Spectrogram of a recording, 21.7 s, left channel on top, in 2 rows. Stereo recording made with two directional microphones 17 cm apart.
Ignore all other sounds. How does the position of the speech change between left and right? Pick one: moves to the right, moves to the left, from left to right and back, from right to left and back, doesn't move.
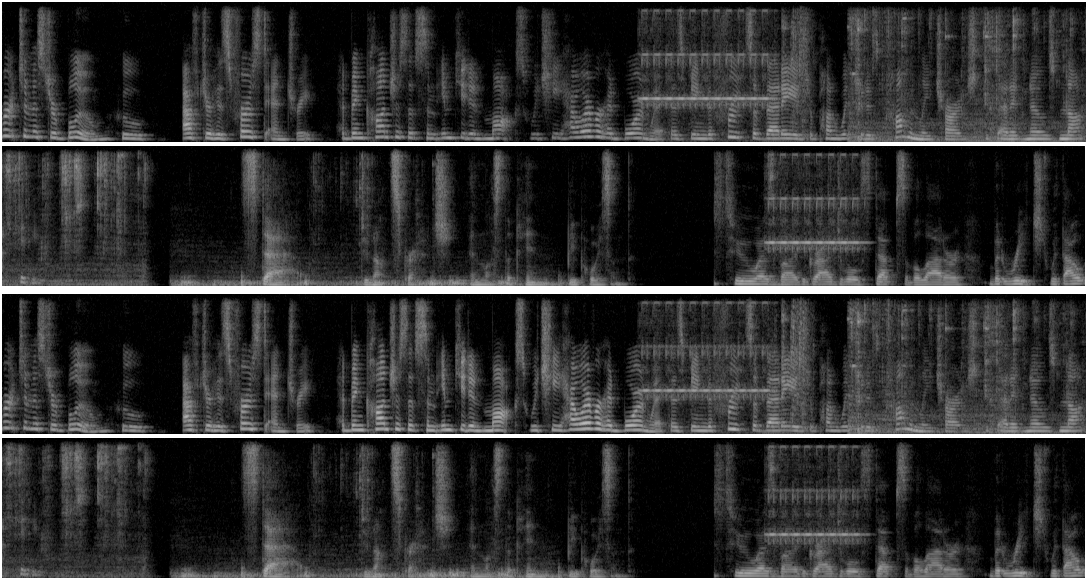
from left to right and back.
